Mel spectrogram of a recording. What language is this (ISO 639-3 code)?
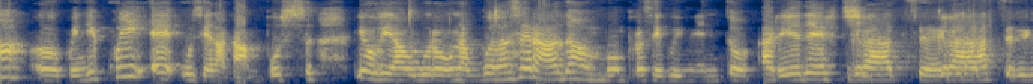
ita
